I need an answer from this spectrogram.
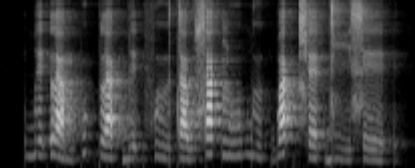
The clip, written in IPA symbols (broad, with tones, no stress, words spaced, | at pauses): be˦˥ʔla˨˩m pu˥˩k̚pla˨˩k̚be˨˩ʔ fɯː˨˩ta˩˦wsa˥˩k̚ŋuː˦˥ bɯː˨˩k̚ba˥˩k̚t͡ɕʰɛː˨˩k̚ diː˨˩se˨˩ʔ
